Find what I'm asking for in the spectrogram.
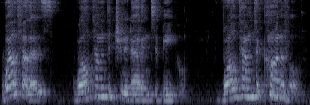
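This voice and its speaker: A woman's voice: medium pitch, lively intonation, slow pace, recorded from a distance. A woman reading as an easygoing local man. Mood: welcoming. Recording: roomy hall, mic from afar.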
